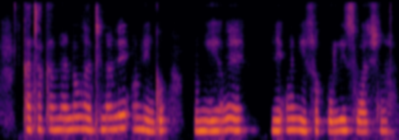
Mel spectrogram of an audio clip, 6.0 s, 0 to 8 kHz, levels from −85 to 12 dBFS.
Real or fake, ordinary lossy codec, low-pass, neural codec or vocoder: fake; AAC, 32 kbps; 7.2 kHz; codec, 44.1 kHz, 2.6 kbps, DAC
